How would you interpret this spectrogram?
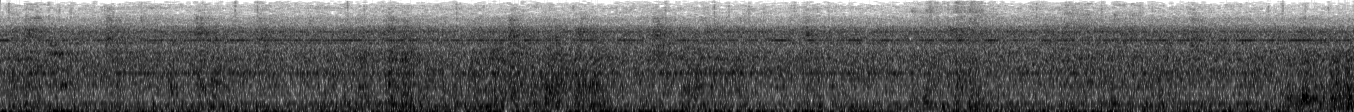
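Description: A JR East train rolls steadily along the rails on the Tohoku Main Line between Sendai and Kogota, Japan: a continuous loud rumble with a dense low-end roar and a faint rhythmic clatter of wheels, no voices present.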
